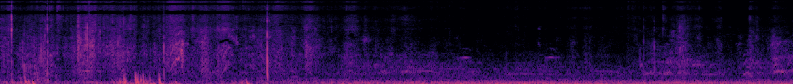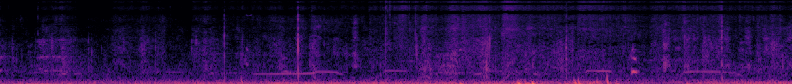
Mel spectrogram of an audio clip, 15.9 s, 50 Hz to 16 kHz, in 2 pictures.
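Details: Border Collie puppies, 49 days old, from a litter born 19 April 2022 to a German sire and Russian dam, filmed 7 June 2022; faint high whines and short whimpers come now and then over a steady low hum, with handling noises.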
